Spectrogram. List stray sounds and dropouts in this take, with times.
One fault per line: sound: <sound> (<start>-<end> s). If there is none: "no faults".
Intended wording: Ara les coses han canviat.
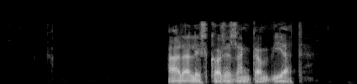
no faults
